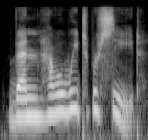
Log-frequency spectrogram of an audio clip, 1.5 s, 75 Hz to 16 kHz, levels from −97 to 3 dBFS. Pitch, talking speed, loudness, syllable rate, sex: 200 Hz, 245 wpm, -18 LUFS, 6.3 syllables/s, female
